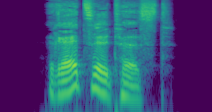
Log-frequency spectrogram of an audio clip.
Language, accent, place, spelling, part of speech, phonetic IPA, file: German, Germany, Berlin, rätseltest, verb, [ˈʁɛːt͡sl̩təst], De-rätseltest.ogg
- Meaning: inflection of rätseln: 1. second-person singular preterite 2. second-person singular subjunctive II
